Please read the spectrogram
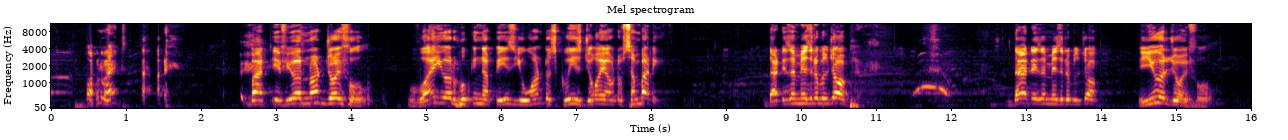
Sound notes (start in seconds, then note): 1.0 both laugh; 11.8 cheering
